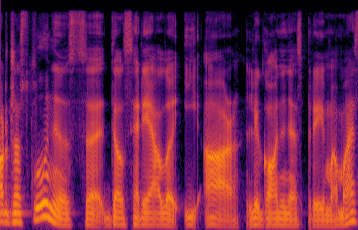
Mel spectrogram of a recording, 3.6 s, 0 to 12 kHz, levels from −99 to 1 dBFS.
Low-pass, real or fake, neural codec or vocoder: 9.9 kHz; real; none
